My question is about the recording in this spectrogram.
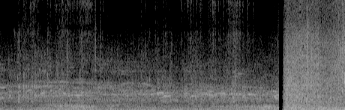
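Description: Steady low drone of a boat's engine with wind and water noise. About four and a half seconds in, the sound drops out for an instant and comes back louder.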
